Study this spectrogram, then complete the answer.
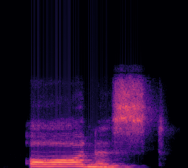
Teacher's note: the word honest begins with a vowel sound because you do not say honest the h is silent in this word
